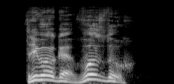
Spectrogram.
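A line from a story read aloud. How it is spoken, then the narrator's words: Lieutenant's sudden shout. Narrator (Russian): внезапно крикнул лейтенант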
